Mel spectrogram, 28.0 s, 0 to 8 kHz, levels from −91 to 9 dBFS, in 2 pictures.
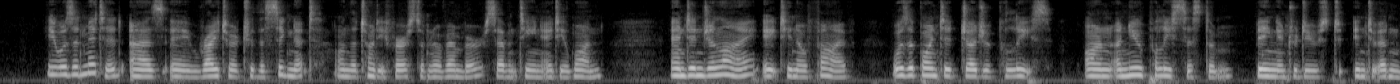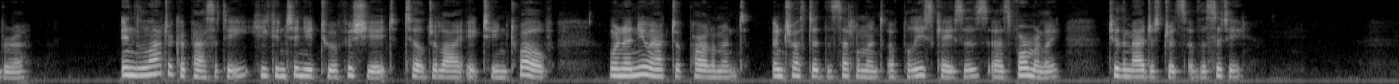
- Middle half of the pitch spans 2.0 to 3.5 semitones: Yes, average, 2.7 semitones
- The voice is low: No, high, 190 Hz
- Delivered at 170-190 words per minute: No, slow, 135 wpm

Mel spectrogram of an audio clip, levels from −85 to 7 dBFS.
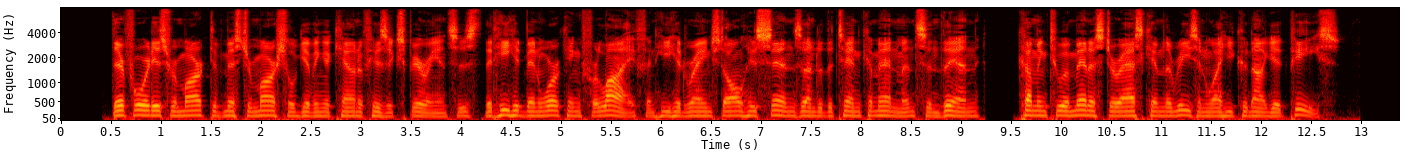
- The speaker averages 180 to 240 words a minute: Yes, fast, 205 wpm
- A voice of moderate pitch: No, low, 115 Hz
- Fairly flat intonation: Yes, narrow, 2.2 semitones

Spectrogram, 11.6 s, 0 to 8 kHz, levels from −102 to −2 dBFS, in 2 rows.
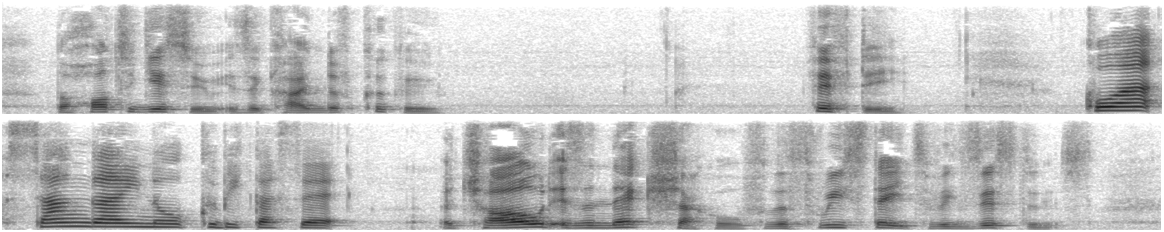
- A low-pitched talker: No, medium, 175 Hz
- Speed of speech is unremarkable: No, slow, 125 wpm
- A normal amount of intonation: No, wide, 7.1 semitones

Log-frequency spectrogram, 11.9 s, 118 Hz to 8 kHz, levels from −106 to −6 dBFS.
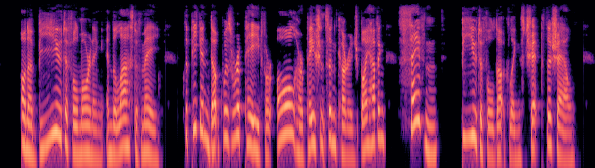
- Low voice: No, high, 195 Hz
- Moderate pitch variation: No, wide, 6.8 semitones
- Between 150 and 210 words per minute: No, average, 140 wpm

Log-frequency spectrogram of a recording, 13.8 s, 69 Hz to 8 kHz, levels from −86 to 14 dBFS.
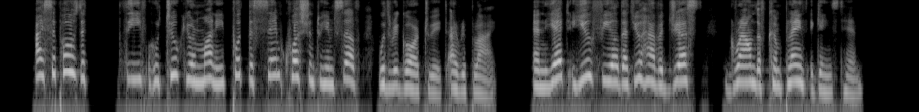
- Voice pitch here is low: No, high, 240 Hz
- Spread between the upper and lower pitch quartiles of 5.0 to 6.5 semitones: Yes, wide, 5.6 semitones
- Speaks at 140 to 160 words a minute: Yes, average, 155 wpm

